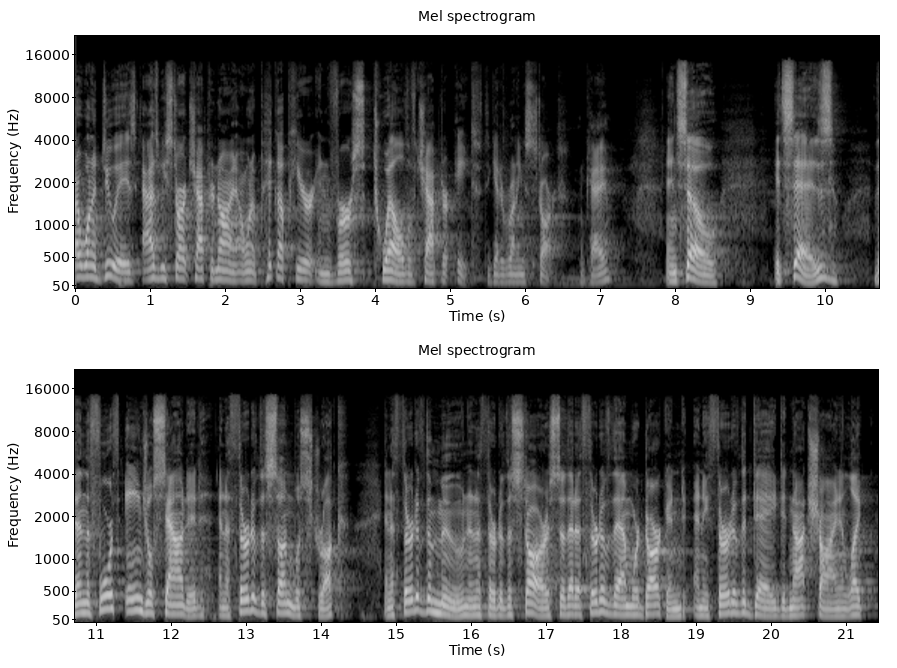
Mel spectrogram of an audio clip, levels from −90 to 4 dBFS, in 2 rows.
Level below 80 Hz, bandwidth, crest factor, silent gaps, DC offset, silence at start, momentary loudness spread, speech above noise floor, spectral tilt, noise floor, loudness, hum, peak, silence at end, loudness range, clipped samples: -74 dBFS; 15 kHz; 22 dB; none; under 0.1%; 0 s; 13 LU; 30 dB; -3.5 dB/octave; -54 dBFS; -24 LUFS; none; -2 dBFS; 0.1 s; 5 LU; under 0.1%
